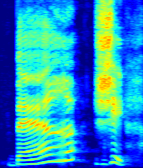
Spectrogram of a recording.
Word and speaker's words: berger: Le chien berger. Alors regardez ici, G-E-R. Et ici, G-E-R. Et pourtant, regardez comment je prononce berger. Ici, je prononce E.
